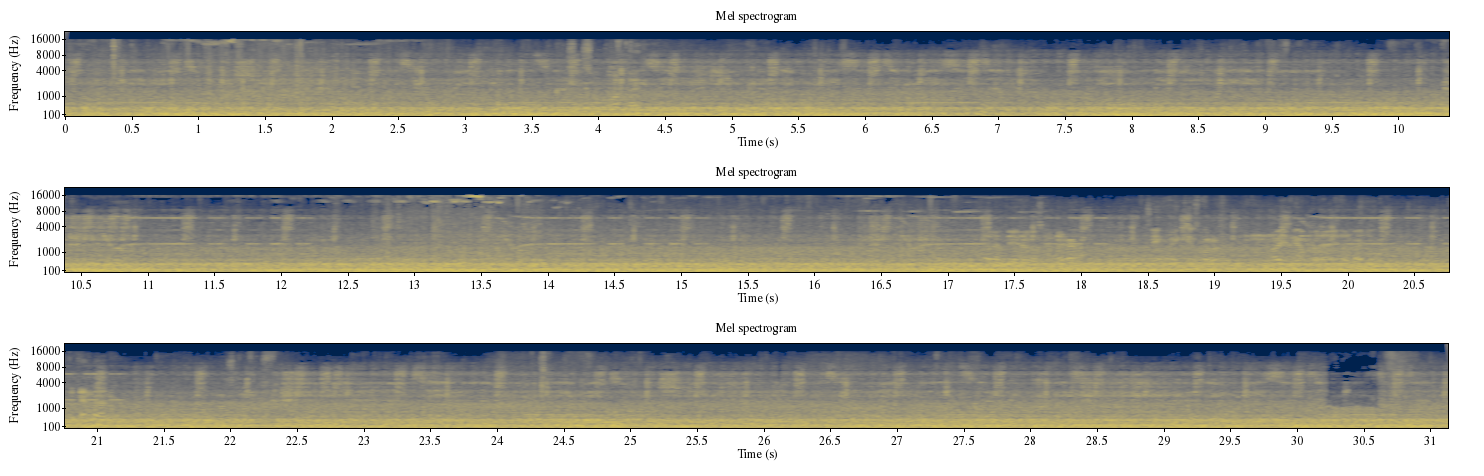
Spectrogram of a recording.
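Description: Steady road and engine noise of a car driving along a city street, heard from inside the car.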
